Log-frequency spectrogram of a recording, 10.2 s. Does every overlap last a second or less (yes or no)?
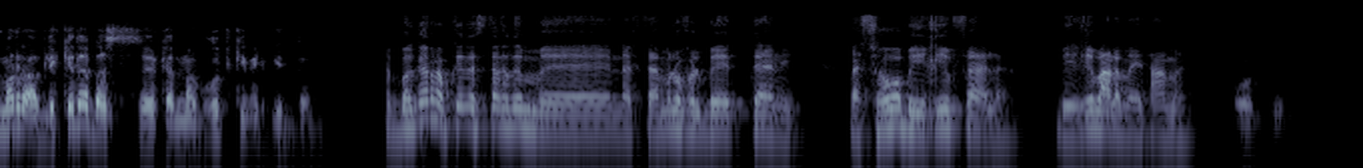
yes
